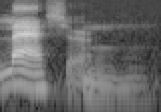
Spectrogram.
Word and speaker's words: Lasser: But Lasser is the street. Some people pronounce it Lasher.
